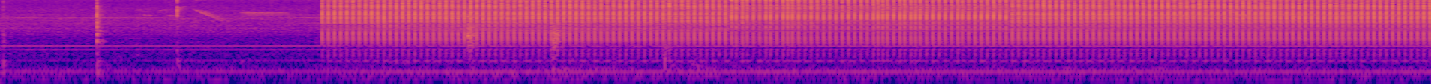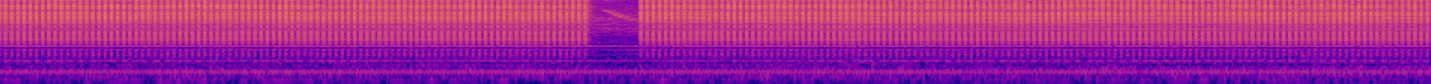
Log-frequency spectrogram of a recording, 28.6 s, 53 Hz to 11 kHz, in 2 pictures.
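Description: Steady electronic buzz of a tester's beeper sounding while a probe touches a KTM 1190 pencil ignition coil. It starts abruptly about three seconds in and breaks off for about half a second near twenty seconds in, as if the probe briefly lost contact.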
